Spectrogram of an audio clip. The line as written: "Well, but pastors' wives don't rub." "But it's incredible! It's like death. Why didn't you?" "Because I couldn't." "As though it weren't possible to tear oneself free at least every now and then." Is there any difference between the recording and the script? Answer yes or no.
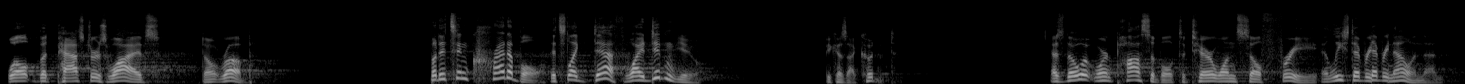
yes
